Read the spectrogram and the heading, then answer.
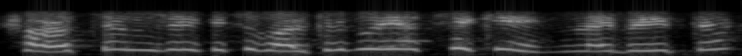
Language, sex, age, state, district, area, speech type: Bengali, female, 18-30, West Bengal, Dakshin Dinajpur, urban, conversation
